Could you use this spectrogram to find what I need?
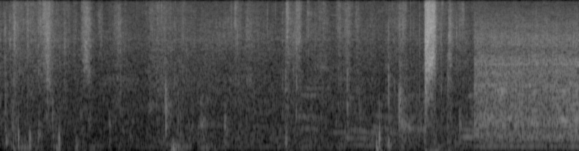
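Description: Footsteps shuffle and knock on a hard floor.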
